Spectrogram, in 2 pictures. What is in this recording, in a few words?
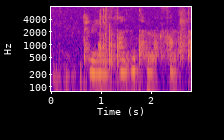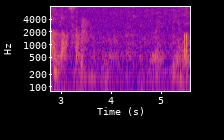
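"telephone", spoken word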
